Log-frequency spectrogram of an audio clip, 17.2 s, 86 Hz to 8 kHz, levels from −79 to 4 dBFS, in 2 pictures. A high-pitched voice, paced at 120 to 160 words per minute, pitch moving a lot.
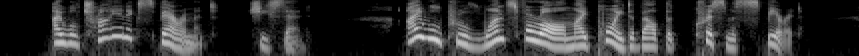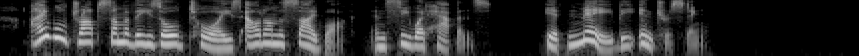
Yes: high, 230 Hz; slow, 135 wpm; wide, 6.4 semitones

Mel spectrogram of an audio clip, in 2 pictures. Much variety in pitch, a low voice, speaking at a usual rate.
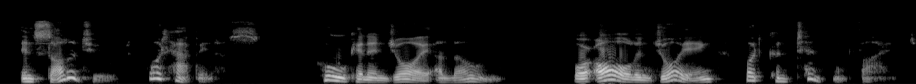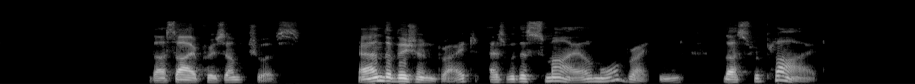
No: wide, 7.0 semitones; low, 130 Hz; slow, 95 wpm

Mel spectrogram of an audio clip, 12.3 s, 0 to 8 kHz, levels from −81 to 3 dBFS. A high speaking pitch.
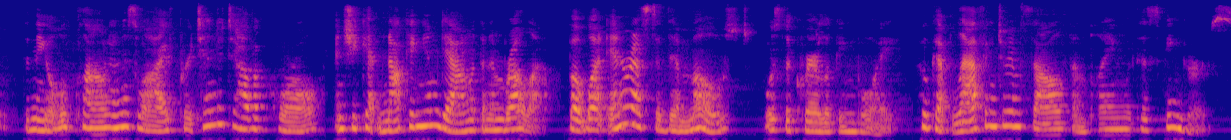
Yes: high, 240 Hz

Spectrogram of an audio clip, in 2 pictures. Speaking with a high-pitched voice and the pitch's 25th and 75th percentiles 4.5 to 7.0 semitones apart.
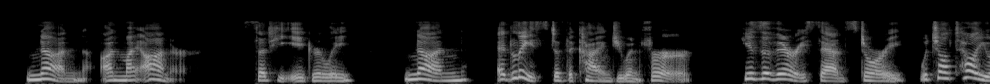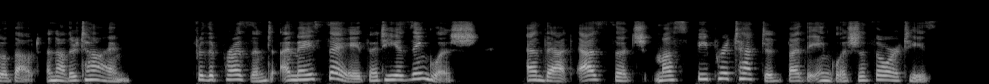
Yes: high, 195 Hz; average, 5.1 semitones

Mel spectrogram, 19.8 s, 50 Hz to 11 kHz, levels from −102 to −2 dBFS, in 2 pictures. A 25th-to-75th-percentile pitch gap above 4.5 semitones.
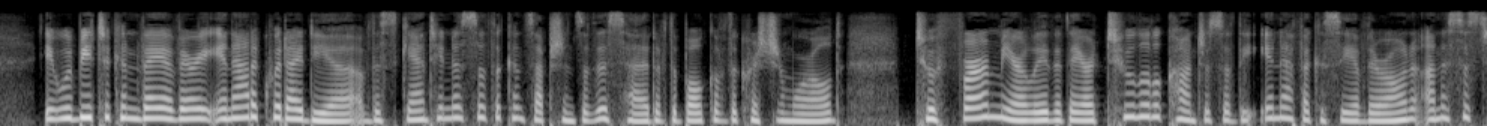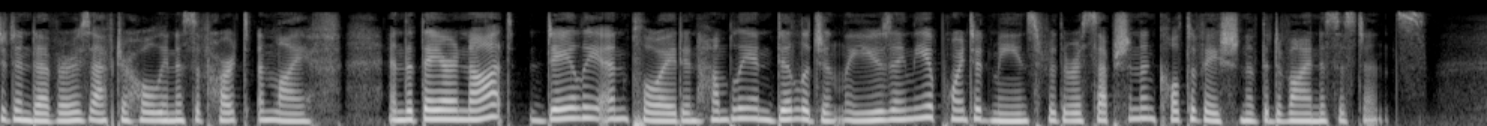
No: average, 3.7 semitones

